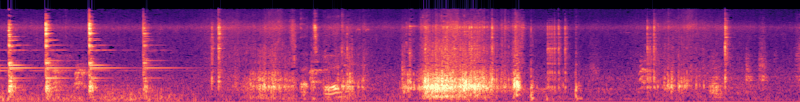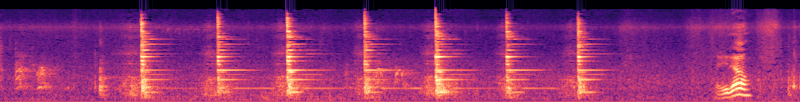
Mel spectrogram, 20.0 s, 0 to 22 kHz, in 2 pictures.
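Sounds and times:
metallic tings: 0:00.0 - 0:02.6, 0:11.6 - 0:17.8
metal blade scraping: 0:11.4 - 0:17.8.

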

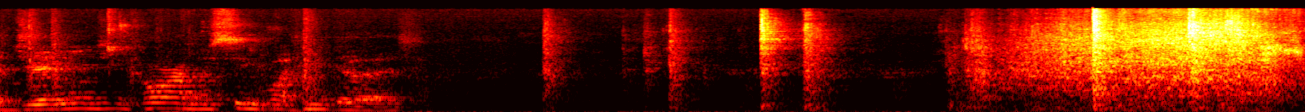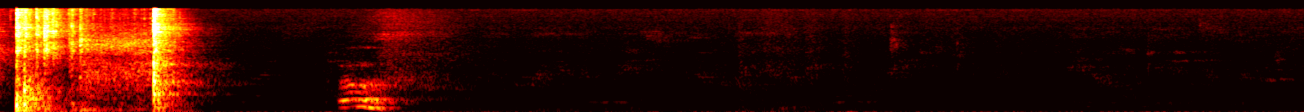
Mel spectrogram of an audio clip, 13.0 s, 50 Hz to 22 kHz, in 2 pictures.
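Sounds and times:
toy car rattling down plastic track: 0:04.8 - 0:07.4.

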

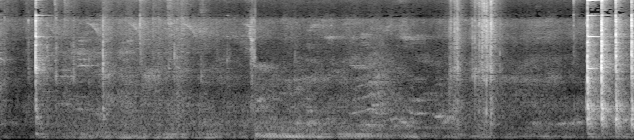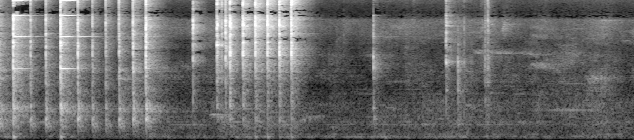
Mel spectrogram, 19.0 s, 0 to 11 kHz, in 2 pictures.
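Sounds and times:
screwdriver clicking on metal: 0:12.4 - 0:14.1.

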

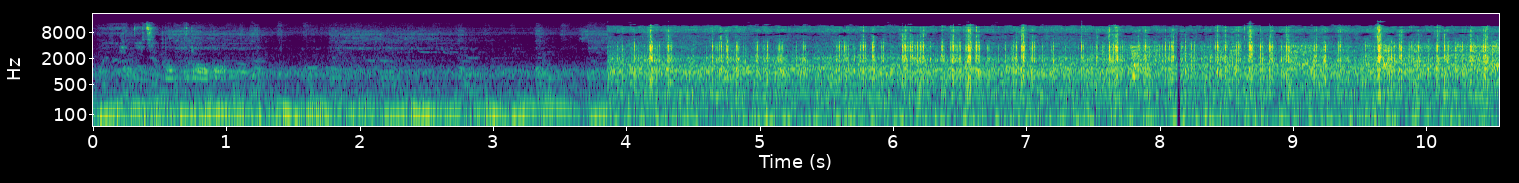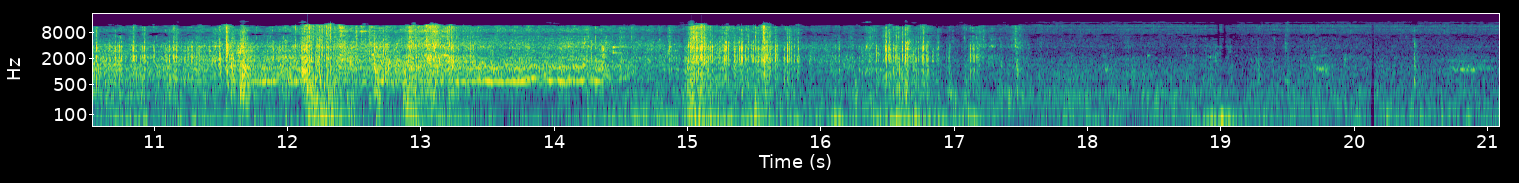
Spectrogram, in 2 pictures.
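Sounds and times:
road and engine noise: 0:00.0 - 0:21.0
dense crackle: 0:03.9 - 0:20.1.

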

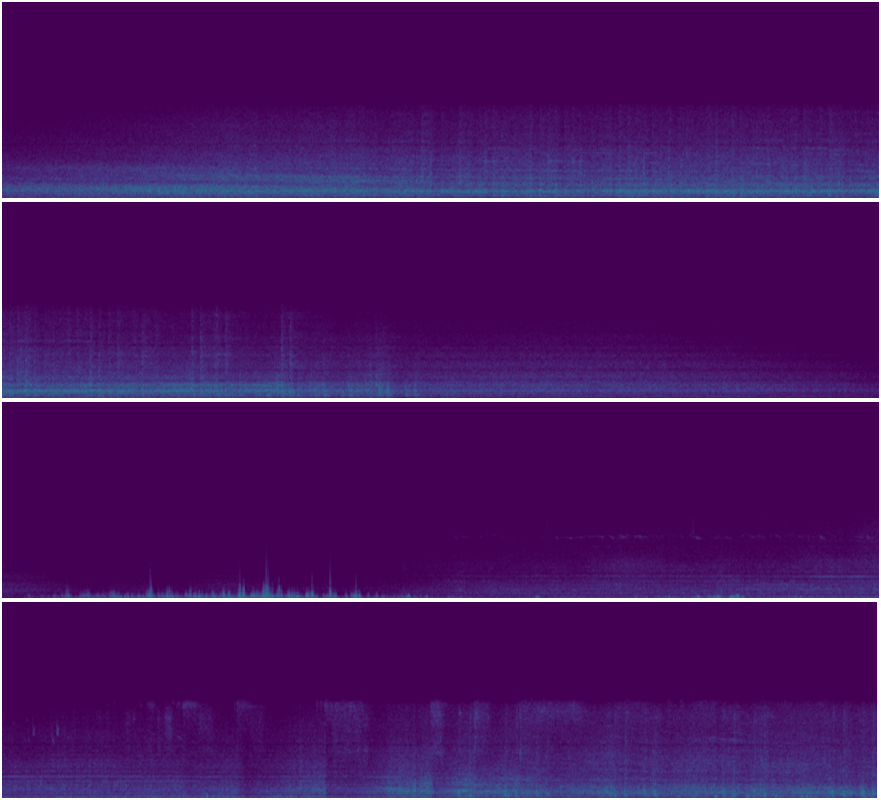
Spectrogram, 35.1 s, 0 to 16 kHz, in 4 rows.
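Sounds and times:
train wheels clattering: 0:26.5 - 0:35.0.

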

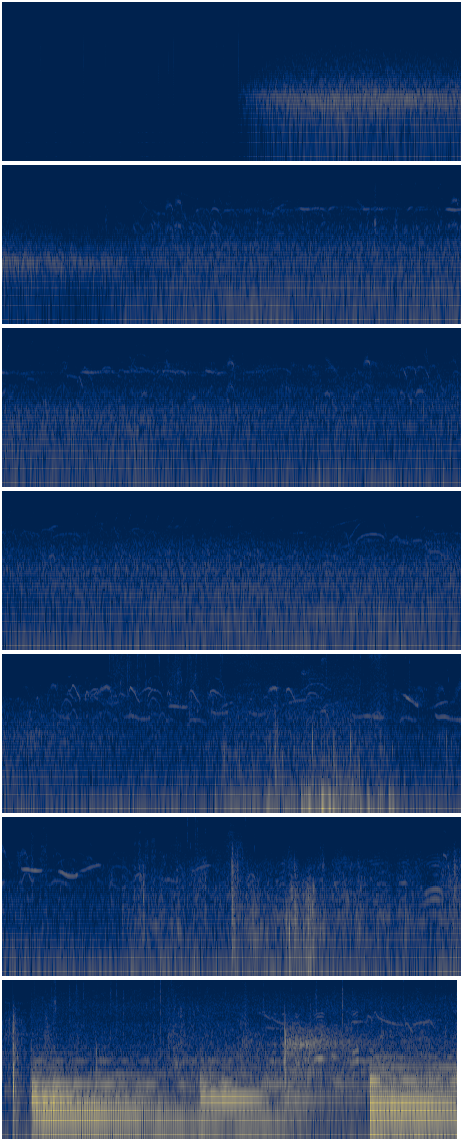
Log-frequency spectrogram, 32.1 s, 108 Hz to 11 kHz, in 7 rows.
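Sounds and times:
birds chirping and calling: 0:05.8 - 0:25.5, 0:28.0 - 0:32.0.

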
